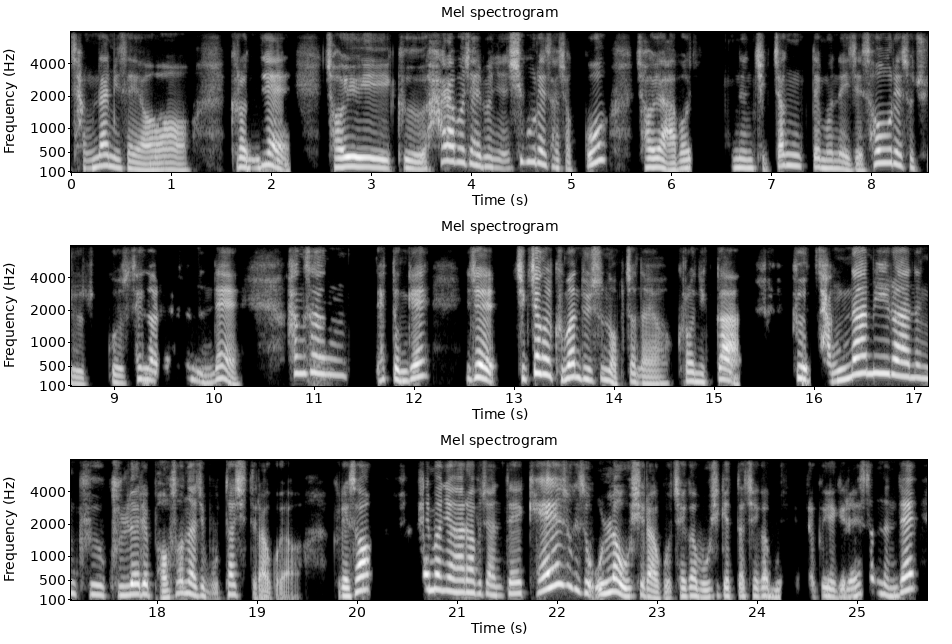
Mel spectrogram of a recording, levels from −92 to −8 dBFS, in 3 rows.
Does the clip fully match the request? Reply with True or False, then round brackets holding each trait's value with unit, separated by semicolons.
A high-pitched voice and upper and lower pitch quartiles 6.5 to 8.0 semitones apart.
True (205 Hz; 7.2 semitones)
